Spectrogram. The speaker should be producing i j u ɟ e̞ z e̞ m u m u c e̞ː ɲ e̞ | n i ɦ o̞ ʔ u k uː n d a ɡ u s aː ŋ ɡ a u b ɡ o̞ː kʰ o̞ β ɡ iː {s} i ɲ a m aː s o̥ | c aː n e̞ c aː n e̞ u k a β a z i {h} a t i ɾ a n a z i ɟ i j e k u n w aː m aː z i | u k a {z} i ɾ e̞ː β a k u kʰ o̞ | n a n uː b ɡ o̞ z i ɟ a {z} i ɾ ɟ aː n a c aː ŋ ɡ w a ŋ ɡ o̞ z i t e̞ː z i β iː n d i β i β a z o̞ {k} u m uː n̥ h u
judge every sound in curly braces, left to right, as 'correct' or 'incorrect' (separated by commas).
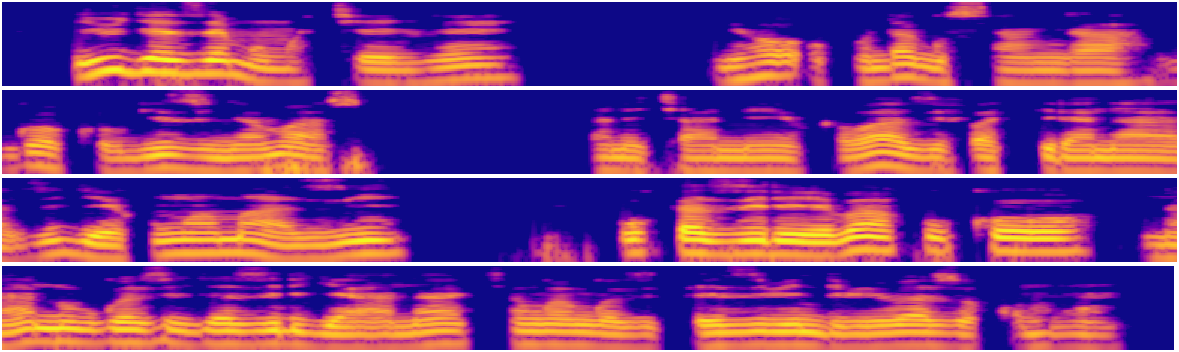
incorrect, incorrect, correct, correct, correct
